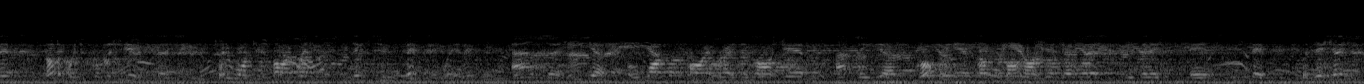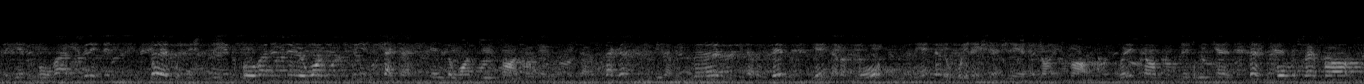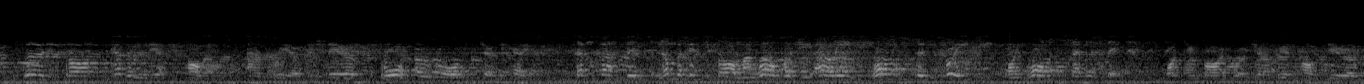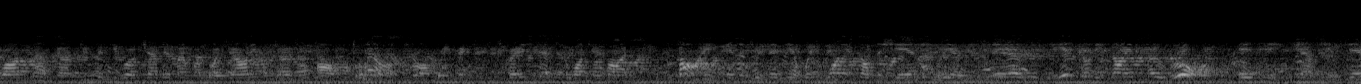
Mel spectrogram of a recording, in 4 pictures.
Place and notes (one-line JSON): {"title": "Unnamed Road, Derby, UK - British Motorcycle Grand Prix 2004 ... 250 race ...", "date": "2004-07-25 11:30:00", "description": "British Motorcycle Grand Prix 2004 ... 250 race ... one point stereo mic to mini-disk ... commentary ...", "latitude": "52.83", "longitude": "-1.37", "altitude": "74", "timezone": "Europe/London"}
